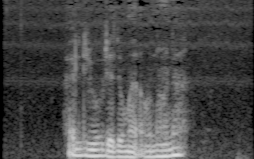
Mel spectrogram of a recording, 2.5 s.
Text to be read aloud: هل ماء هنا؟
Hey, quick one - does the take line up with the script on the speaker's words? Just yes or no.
no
